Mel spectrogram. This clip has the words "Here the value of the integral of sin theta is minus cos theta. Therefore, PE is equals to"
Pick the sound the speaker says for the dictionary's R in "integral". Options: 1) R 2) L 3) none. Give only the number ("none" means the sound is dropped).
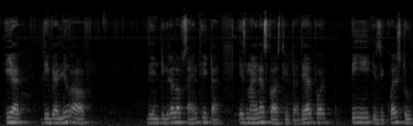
1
